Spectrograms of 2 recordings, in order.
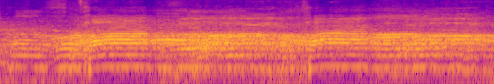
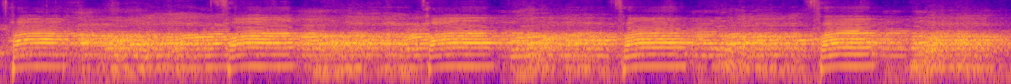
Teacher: সামনে দুই দাঁত এই নিচে ঠোঁটের পেটে লাগাই দেন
